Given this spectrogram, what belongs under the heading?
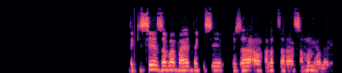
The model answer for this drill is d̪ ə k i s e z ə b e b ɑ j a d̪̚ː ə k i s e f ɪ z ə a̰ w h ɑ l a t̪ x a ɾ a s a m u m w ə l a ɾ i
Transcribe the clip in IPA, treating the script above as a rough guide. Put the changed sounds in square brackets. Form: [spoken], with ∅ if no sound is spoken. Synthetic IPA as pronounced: d̪ ə k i s e z ə b [a] b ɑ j a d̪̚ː ə k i s e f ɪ z [ɑ] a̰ w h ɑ l a t̪ [s] a ɾ a s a m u [n] w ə l a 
